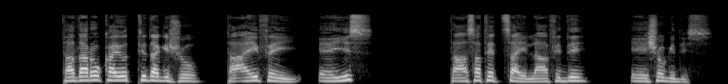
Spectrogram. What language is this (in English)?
Gofa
